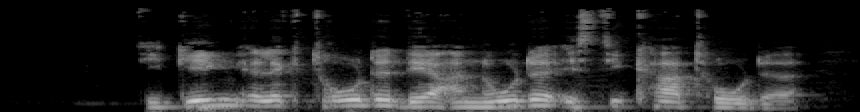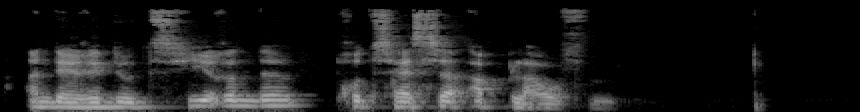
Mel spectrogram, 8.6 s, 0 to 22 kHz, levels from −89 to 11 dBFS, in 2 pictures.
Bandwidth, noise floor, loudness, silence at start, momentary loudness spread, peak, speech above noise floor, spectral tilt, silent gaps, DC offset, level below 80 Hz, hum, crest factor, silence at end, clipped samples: 16.5 kHz; -87 dBFS; -26 LUFS; 0.7 s; 13 LU; -6 dBFS; 62 dB; -5 dB/octave; none; under 0.1%; -62 dBFS; none; 20 dB; 1.25 s; under 0.1%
